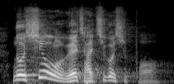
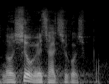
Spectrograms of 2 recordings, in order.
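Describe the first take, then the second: First: Asking son. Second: Soft repeat. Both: Retold or imitated. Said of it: "물었어요".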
